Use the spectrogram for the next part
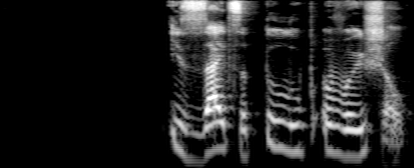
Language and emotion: Russian, sad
